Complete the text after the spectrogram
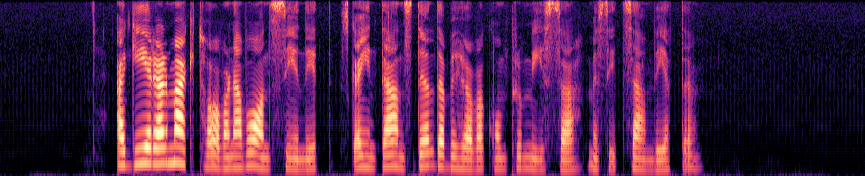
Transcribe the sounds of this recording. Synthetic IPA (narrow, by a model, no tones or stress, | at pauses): ʔaɡeːɾaɾmakt̪hɑːvaɳavɑːnsɪnːɪt̪skaɪnt̪əanst̪ɛld̪abɛɦøːvakʰɔmpʰɾʊmɪsameːsɪ̰t̪samveːt̪ə̰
